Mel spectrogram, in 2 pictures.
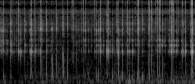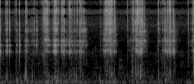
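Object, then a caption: Plastic decorative pumpkin. Long white acrylic nails tap rapidly on an orange hollow plastic craft pumpkin with white "WITCH better have CANDY" lettering, lying on a fleece blanket. The taps are dense, clicky and bright with almost no ring. Near the end they give way to a few longer scratchy bursts separated by short pauses.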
